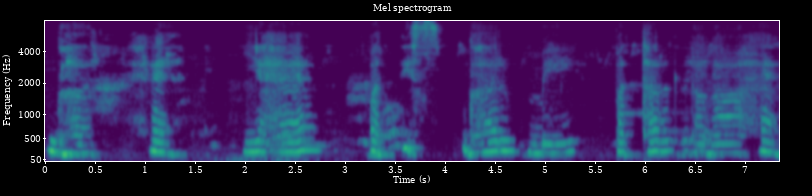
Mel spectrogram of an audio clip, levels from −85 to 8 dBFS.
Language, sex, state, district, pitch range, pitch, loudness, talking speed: Hindi, female, Bihar, Begusarai, 190-225 Hz, 210 Hz, -35 LUFS, 80 wpm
